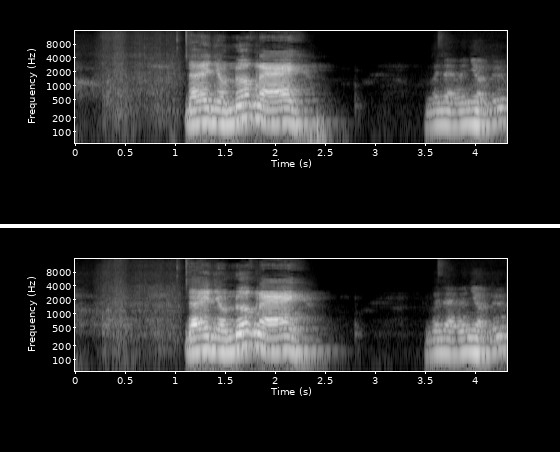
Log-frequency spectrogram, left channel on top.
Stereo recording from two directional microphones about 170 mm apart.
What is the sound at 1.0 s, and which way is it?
Speech, 20° left (ahead or behind).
